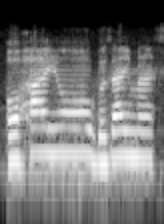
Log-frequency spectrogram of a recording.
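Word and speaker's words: おはようございます: Donc on ne prononce pas Ohio mais Ohio. Maintenant vous pouvez répéter après moi Ohio Gozaimas.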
